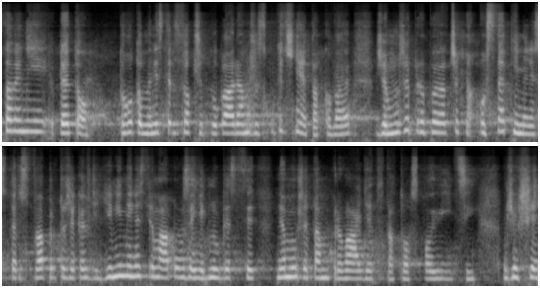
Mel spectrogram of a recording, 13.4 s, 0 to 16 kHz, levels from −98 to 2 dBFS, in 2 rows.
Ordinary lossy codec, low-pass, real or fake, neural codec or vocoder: Opus, 16 kbps; 14.4 kHz; fake; codec, 44.1 kHz, 2.6 kbps, DAC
